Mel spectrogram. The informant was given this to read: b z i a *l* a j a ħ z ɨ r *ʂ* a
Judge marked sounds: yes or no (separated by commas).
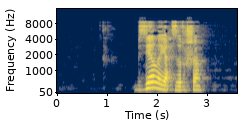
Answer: yes, yes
